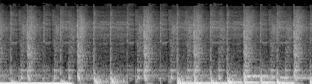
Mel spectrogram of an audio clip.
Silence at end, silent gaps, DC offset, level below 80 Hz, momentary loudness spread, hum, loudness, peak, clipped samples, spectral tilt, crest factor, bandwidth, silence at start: 0 s; none; under 0.1%; -10 dBFS; 6 LU; none; -12 LUFS; 0 dBFS; under 0.1%; -4.5 dB/octave; 8 dB; 17.5 kHz; 0 s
